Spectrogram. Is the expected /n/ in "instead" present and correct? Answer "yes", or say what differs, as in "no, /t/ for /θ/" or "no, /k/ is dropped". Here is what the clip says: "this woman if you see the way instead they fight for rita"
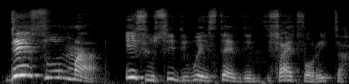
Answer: no, /n/ is dropped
